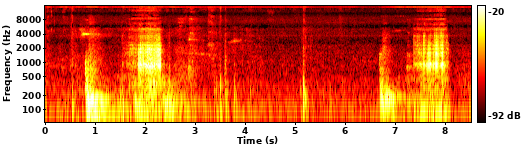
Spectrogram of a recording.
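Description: A Rottweiler snores in slow, rasping pairs of breaths, each round repeating about every six seconds.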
